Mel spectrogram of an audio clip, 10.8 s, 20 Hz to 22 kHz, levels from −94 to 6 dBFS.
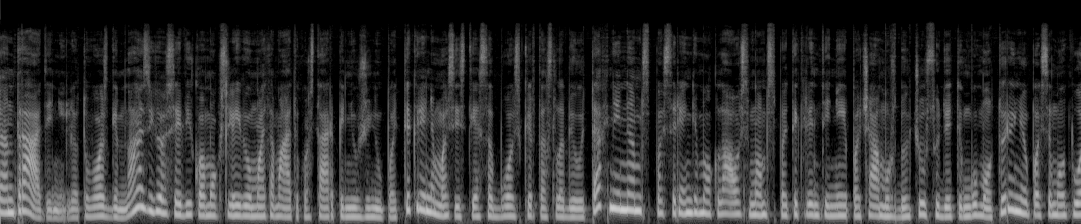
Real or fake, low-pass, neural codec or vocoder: fake; 14.4 kHz; codec, 44.1 kHz, 7.8 kbps, Pupu-Codec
